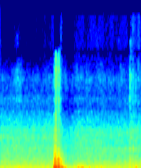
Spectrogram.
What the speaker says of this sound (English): If you want to drop the seat back down, just drop it down and it locks back in place.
